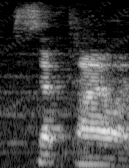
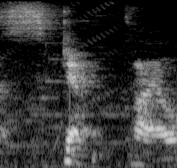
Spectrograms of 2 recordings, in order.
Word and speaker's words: Sceptile: And number 2, probably worst Pokemon pronunciation was Sceptile as Skeptile with like a K.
